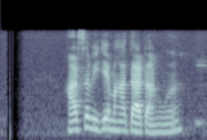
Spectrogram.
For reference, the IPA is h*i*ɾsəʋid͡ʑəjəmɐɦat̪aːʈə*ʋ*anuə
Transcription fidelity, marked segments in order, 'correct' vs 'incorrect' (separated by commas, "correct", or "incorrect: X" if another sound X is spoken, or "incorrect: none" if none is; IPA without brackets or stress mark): incorrect: a, incorrect: none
